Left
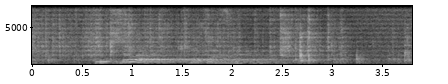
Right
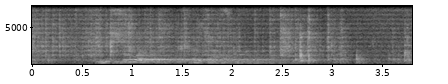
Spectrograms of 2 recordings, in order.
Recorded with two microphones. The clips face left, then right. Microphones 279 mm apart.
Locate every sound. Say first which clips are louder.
0.6 s a woman speaking: left 3 dB; 35° left (ahead or behind), 8 m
